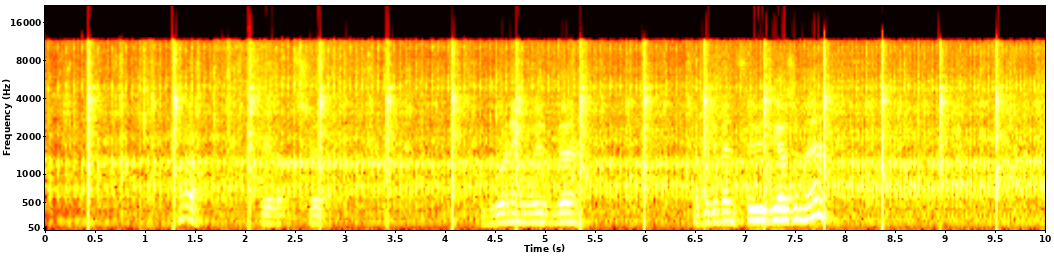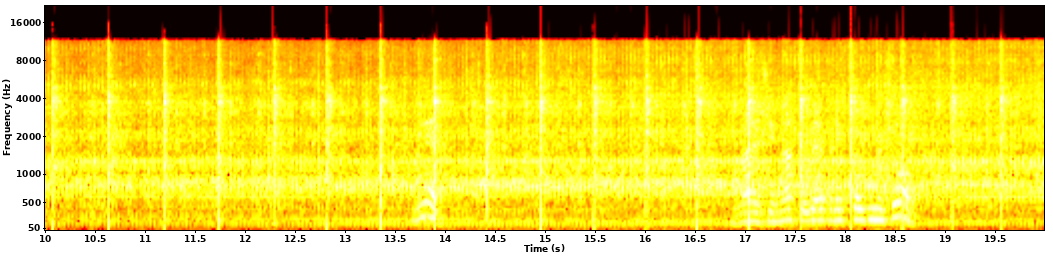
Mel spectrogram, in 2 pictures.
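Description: A toy steam engine chugs with a steady, regular clicking beat.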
